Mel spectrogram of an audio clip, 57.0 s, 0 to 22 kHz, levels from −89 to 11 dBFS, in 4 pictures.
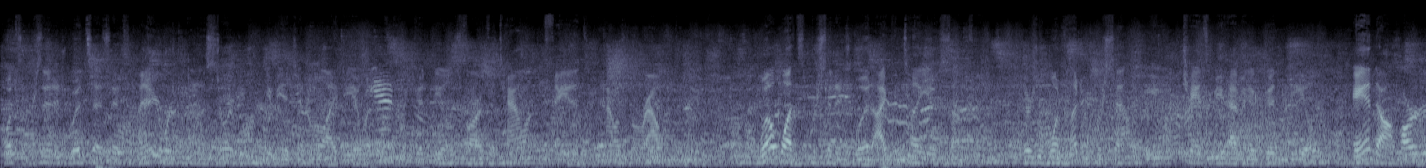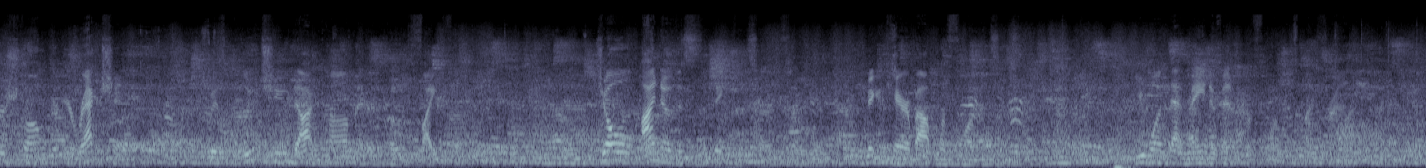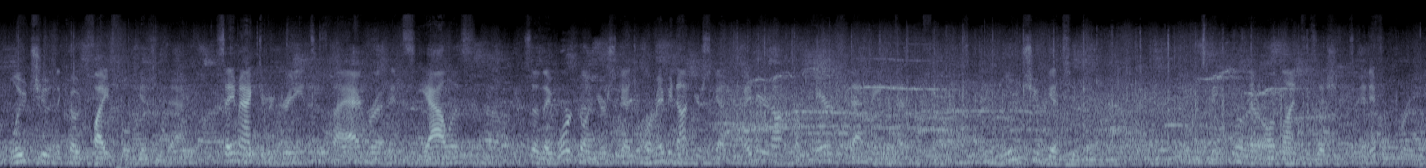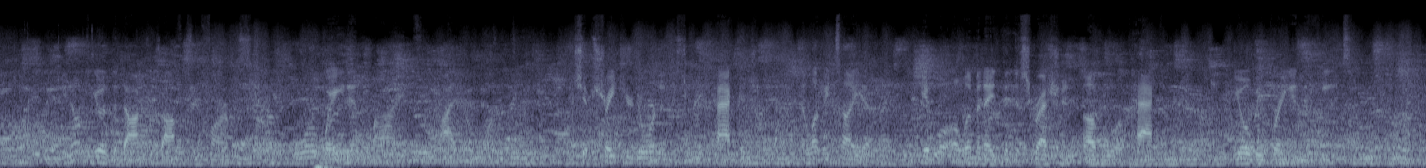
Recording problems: murmuring crowd; very loud; throughout; as loud as the speech

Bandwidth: 15 kHz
